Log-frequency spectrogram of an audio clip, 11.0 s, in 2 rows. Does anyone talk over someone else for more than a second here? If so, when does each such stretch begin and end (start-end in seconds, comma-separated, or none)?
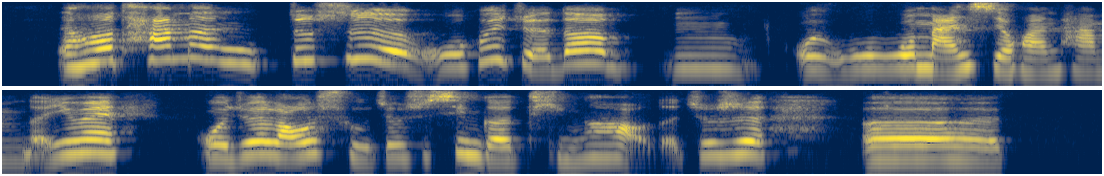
none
